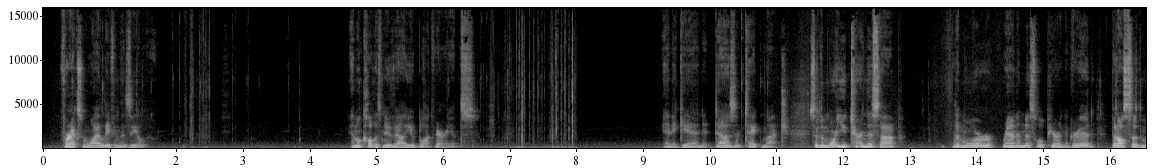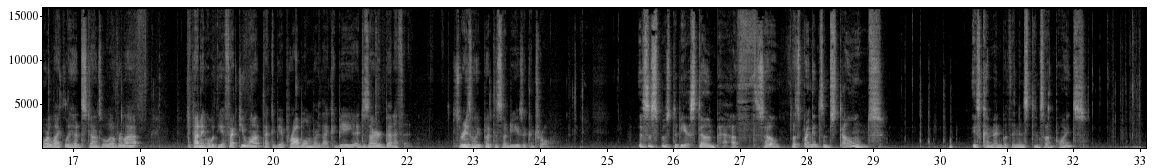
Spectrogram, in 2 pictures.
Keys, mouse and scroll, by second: 1.9-2.8 drag, 3.2-3.6 drag, 6.8-7.9 shift+drag, 7.4 r, 8.0-10.5 drag, 24.6 ctrl+s, 29.4 click, 29.7 middle click, 29.9 scroll down 2, 30.0 middle click, 30.1 scroll up 1, 30.3 scroll down 1, 30.3 ctrl+z, 32.1 click, 32.3 click, 32.7 shift+a.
